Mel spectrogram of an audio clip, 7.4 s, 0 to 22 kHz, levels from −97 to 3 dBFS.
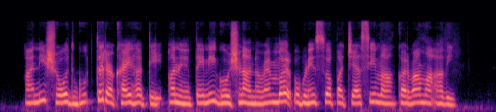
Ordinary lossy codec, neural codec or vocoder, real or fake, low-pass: none; codec, 24 kHz, 1 kbps, SNAC; fake; 10.8 kHz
